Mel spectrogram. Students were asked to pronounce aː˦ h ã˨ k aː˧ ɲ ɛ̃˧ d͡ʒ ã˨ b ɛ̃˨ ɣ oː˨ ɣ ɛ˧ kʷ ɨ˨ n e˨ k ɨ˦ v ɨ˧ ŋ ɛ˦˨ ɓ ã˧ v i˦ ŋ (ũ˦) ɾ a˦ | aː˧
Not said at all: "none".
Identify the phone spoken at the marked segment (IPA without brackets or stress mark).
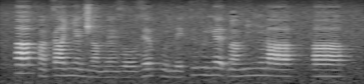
ũ˦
